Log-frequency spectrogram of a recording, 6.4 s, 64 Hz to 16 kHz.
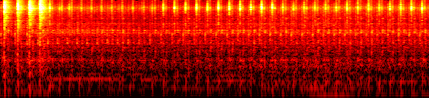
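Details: Kubota RD65DIS single-cylinder diesel after a service with the cylinder head refitted and timing set, fitted with an RD85 pusher: even, fast chatter with regular pulses and no misses or heavy knocks; runs healthy, and the exhaust is dry.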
